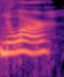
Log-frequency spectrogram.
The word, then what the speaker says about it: noir: I guess it's noir, best pronunciation, correct? – Mm-hmm.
